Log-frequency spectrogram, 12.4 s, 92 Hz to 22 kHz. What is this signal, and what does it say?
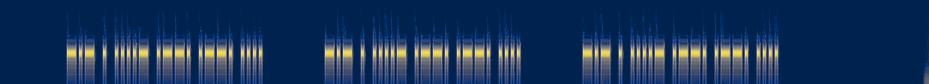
Morse code, heard as a keyed tone, about 30 wpm, 700 Hz. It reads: KE4PPH KE4PPH KE4PPH
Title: USA Call Signs - 6 Characters - Repeated 3x - 30wpm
